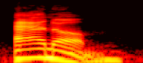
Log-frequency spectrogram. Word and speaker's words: Anam: and my name is pronounced like adam but with n sound adam anam yeah i'm trying to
